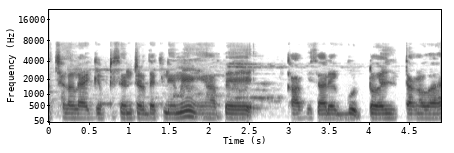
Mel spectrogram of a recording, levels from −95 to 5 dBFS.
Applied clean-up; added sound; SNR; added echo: none; none; none; none.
